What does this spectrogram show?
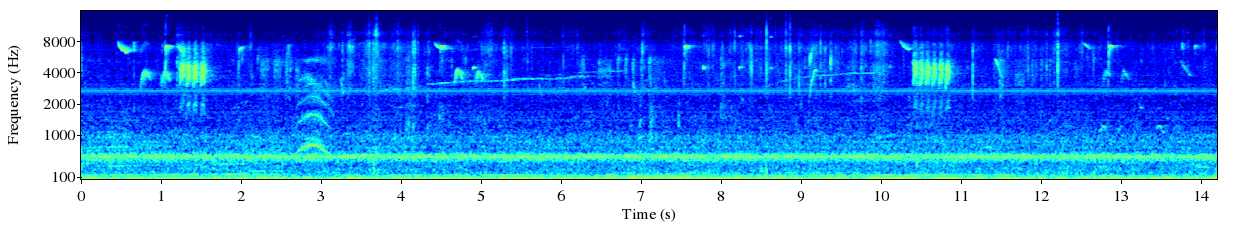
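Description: Small birds chirping and twittering now and then, with one short rising-and-falling call about three seconds in, over a steady low rumble and a faint constant hum.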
